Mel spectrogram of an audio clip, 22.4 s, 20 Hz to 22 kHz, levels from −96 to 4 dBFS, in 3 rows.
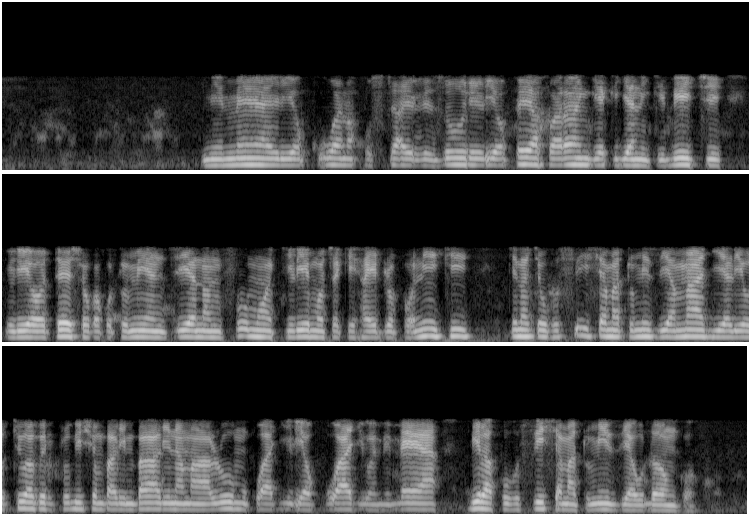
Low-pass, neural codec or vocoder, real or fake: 3.6 kHz; codec, 16 kHz, 4 kbps, FunCodec, trained on Chinese and English, 50 frames a second; fake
